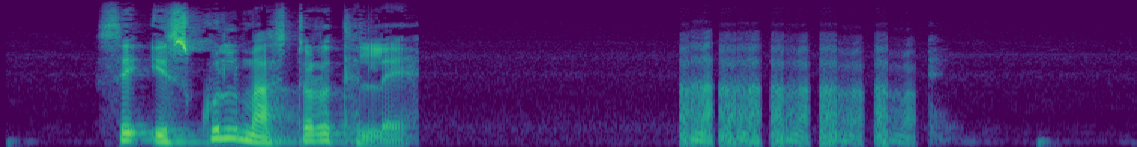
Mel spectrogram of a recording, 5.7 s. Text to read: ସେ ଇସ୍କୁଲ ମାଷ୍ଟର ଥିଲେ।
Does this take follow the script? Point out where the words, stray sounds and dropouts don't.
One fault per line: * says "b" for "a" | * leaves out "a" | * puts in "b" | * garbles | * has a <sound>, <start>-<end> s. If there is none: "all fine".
* has a laugh, 3.4-4.6 s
